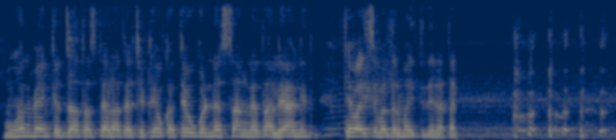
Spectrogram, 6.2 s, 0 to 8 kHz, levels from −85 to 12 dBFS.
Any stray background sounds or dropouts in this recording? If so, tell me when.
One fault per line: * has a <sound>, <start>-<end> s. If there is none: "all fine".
* has a cough, 5.1-6.1 s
